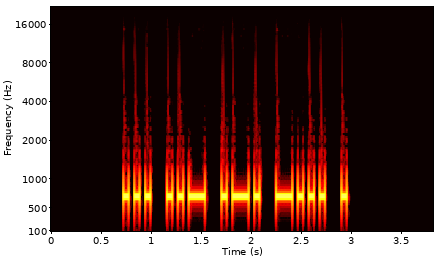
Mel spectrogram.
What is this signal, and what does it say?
Morse code, heard as a keyed tone, about 22 wpm, 700 Hz. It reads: SURBE
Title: Code Groups - 5 Letters - 22wpm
